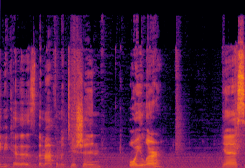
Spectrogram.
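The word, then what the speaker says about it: Euler: e because the mathematician Oiler yes it's buil it's spelled like this but it's pronounced Oiler he was the one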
